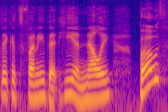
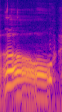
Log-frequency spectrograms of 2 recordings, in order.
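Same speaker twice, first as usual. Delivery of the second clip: higher, fretting costume-maker voice; worried Brock; 12 semitones higher than usual. Retold or imitated. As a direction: pitch up and fret over the costume. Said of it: "he was worried about his costume".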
